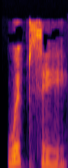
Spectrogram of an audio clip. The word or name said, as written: WPPSI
